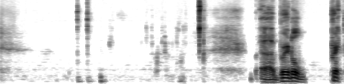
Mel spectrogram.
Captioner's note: mouse clicking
